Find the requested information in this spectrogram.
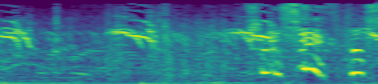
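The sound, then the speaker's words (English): Chicks cluck and chirp in quick, high, rising peeps as a woman puts them into a white fertiliser bag, with a steady low hum and some voices underneath. “Across the way, the woman with chicks is doing better. She's putting some of them into a white fertiliser bag.”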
